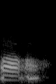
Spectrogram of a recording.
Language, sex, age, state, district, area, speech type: Assamese, female, 30-45, Assam, Golaghat, urban, conversation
